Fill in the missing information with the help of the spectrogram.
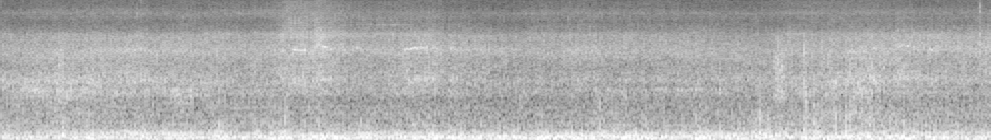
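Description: Wind buffeting the microphone over the steady drone of a motorcycle's engine and tyres, riding at a constant road speed.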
